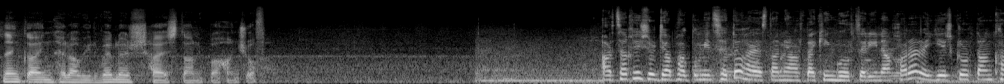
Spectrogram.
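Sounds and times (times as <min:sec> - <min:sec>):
passing traffic hum: 0:04.7 - 0:10.0.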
